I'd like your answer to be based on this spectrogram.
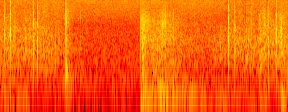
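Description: Racetrack fireworks in a truck racing video game give a few sharp pops and one heavier boom over a steady engine-like roar.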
